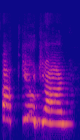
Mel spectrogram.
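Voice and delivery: high-pitched imitation of an angry wife; mock Karen. Karen cursing John as she drives off, high. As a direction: fling the curse in a high voice. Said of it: "she's like".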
